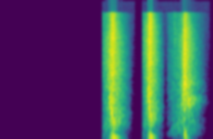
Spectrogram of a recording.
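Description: Three short, deep thuds about a third of a second apart, starting about a second in: a logo intro sound effect.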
